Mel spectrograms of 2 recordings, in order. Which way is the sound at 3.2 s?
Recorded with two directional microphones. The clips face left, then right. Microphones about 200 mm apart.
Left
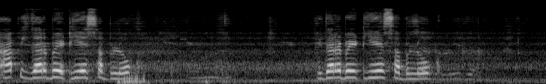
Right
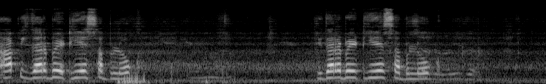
5° left (ahead or behind).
